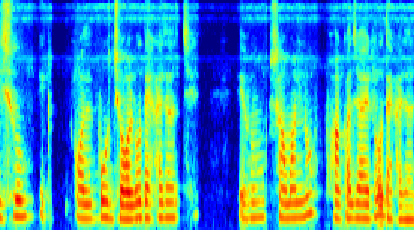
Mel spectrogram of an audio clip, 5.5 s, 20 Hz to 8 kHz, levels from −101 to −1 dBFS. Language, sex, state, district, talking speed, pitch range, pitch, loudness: Bengali, female, Jharkhand, Jamtara, 140 wpm, 185-205 Hz, 195 Hz, -20 LUFS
